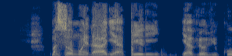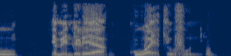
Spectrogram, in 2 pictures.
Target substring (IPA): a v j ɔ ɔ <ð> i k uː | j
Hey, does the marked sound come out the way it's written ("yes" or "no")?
no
